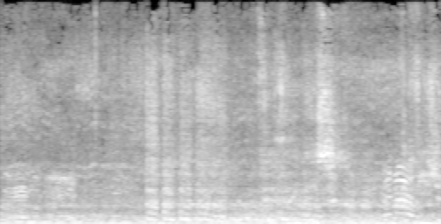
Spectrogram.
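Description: Hardcore electronic music from a festival main-stage sound system, picked up on a phone in the crowd: a loud, held deep bass note with sustained tones above it and voices over the top, with no steady kick drum in this stretch.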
